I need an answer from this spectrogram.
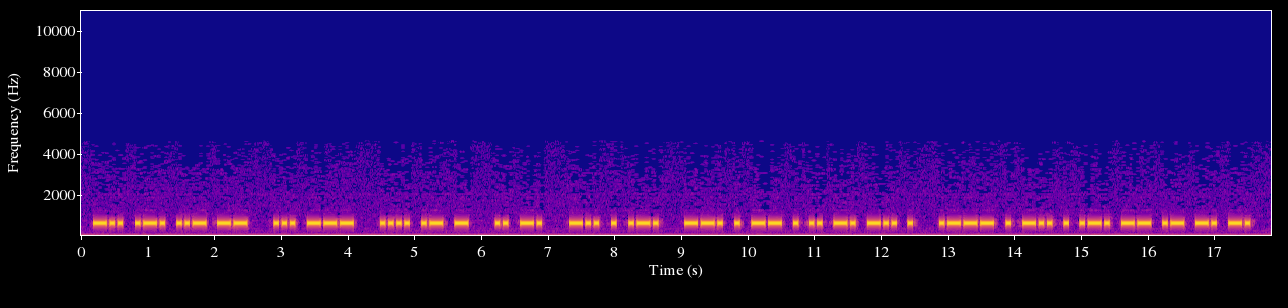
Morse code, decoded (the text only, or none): DRUM SO HAT IN DER GEMEINDE JEDERMANN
